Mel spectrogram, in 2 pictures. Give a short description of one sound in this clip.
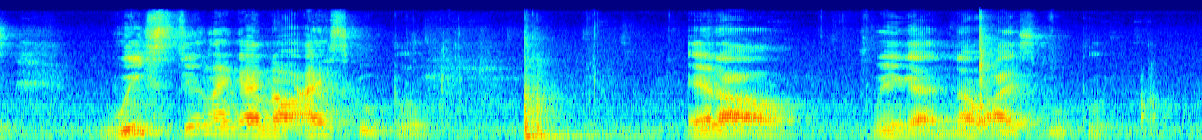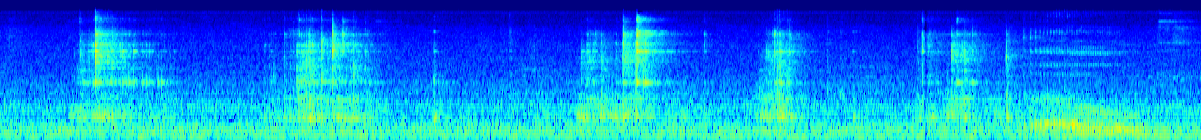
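A young man talks animatedly close by.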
